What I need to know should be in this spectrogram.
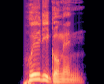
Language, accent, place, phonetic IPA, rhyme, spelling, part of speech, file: German, Germany, Berlin, [ˈhʊldɪɡʊŋən], -ʊldɪɡʊŋən, Huldigungen, noun, De-Huldigungen.ogg
- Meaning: plural of Huldigung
